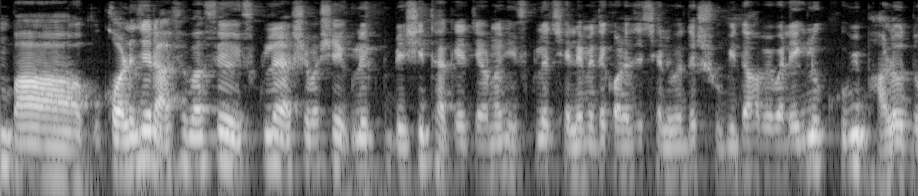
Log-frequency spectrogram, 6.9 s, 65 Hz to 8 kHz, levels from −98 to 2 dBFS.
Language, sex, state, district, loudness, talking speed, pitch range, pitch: Bengali, male, West Bengal, Kolkata, -20 LUFS, 215 wpm, 115-140 Hz, 125 Hz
